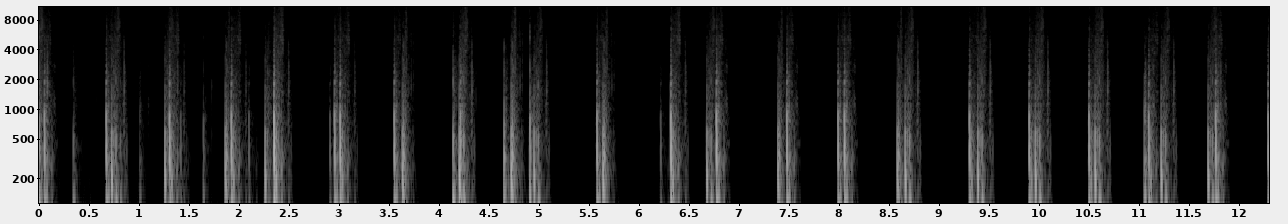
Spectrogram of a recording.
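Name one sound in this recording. Footsteps crunch steadily and evenly on soft ground.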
